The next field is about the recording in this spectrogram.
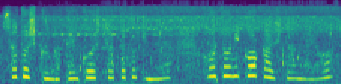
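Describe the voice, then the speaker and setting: A woman voicing a sweet teenage girl who turns eerie and menacing in a visual novel, speaking softly and coaxingly with sharp outbursts. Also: sits high, fast, noisy background, lightly acted. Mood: gentle. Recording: game audio over loud cricket ambience.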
